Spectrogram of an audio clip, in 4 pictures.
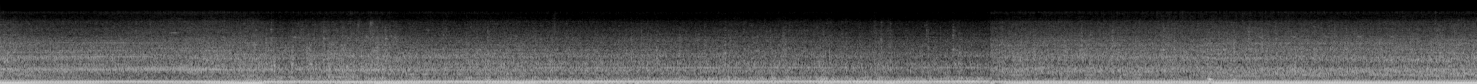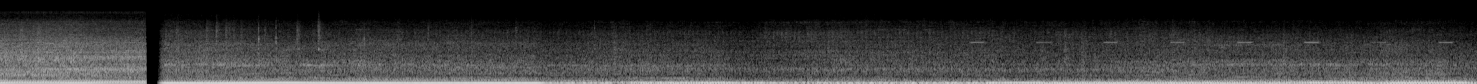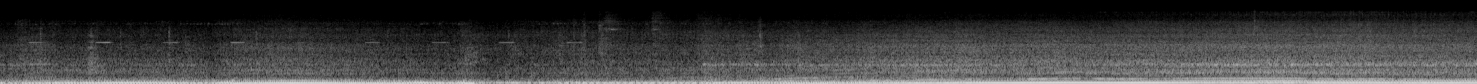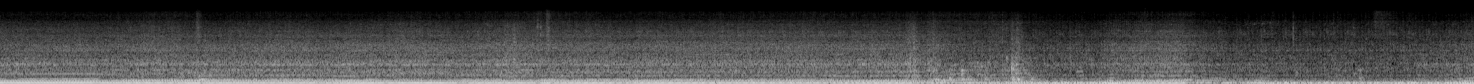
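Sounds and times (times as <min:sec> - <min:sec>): bulldozer diesel engine: 0:00.0 - 0:59.0
reversing alarm beeping: 0:24.4 - 0:32.1.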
